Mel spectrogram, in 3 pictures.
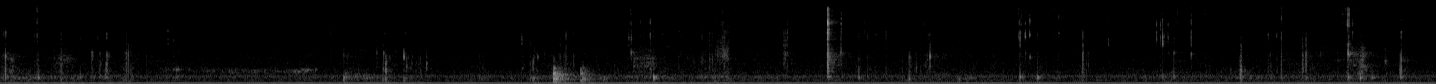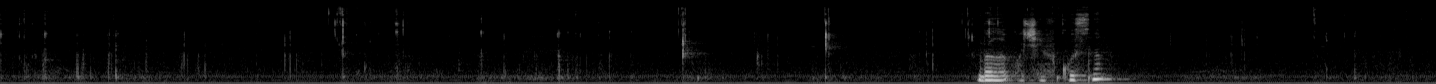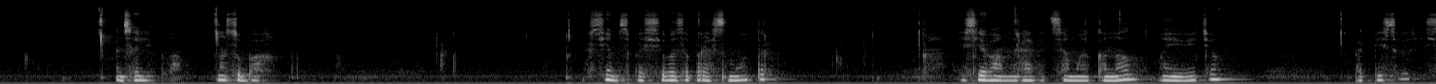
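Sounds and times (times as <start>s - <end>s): chewing wet clay crunches: 10.2s - 22.8s.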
